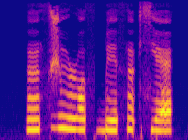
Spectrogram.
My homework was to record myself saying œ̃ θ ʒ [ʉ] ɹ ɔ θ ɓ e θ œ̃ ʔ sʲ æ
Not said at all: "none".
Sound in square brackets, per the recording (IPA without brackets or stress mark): ʉ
